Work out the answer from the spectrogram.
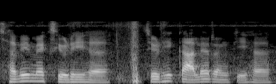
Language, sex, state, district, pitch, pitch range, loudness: Hindi, male, Jharkhand, Palamu, 115 Hz, 105-125 Hz, -20 LUFS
